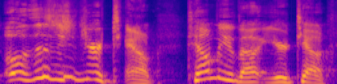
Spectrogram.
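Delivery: sarcastic taunt at the stranger; mocking sarcasm. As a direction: throw his words back at him. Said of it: "I was so livid".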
